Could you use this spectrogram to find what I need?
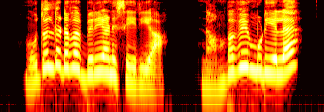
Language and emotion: Tamil, surprised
